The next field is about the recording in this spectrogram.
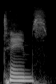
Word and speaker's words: Thames: Thames. So, what is it? – Thames. H is silent.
